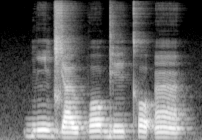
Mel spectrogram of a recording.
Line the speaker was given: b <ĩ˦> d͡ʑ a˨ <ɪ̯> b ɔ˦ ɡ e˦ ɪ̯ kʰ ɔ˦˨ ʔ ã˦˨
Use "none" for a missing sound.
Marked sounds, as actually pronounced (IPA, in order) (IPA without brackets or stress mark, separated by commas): ĩ˦, ʊ̯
